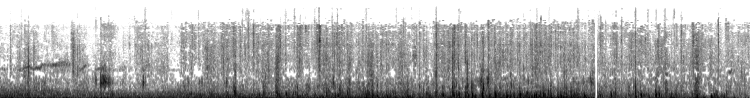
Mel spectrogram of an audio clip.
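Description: Hooves patter and scuff on dry dirt.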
